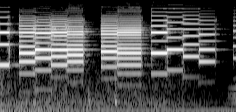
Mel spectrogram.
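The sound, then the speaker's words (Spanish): An old mobile phone ringtone, bright and synthetic, plays a quick chiming melody in short bursts with brief gaps, loud with no voices. “Cuando tu teléfono sonaba así,”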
